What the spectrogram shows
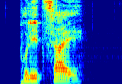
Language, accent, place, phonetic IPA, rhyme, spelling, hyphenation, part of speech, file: German, Germany, Berlin, [ˌpo.liˈt͡saɪ̯], -aɪ̯, Polizei, Po‧li‧zei, noun, De-Polizei.ogg
- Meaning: police; law enforcement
